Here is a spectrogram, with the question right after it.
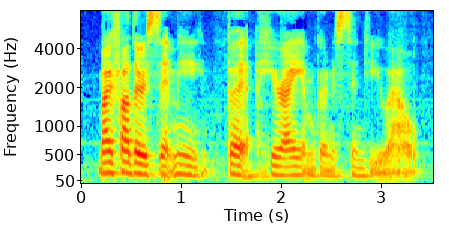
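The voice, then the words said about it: Emotional, choked-up voice. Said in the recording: “I'm getting emotional again”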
